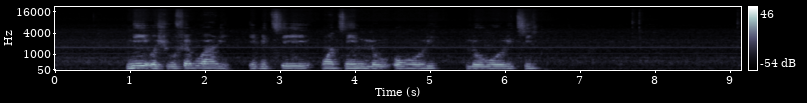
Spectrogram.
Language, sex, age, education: Yoruba, male, 15-29, tertiary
